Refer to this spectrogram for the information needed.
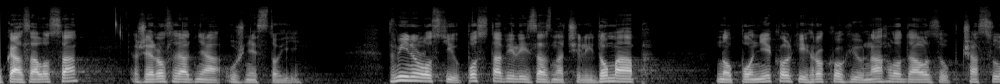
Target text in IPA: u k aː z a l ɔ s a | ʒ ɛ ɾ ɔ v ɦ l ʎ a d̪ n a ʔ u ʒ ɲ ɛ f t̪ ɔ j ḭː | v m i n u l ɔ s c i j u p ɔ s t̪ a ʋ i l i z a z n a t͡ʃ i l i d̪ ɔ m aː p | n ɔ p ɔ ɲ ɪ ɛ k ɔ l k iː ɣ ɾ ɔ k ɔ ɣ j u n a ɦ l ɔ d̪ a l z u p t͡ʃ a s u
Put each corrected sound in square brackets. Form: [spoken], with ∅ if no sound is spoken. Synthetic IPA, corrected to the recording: u k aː z a l ɔ s a | ʒ ɛ ɾ ɔ [z] ɦ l ʎ a d̪ [ɲ] a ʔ u ʒ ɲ ɛ [s] t̪ ɔ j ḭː | v m i n u l ɔ s c i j u p ɔ s t̪ a ʋ i l i z a z n a t͡ʃ i l i d̪ ɔ m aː p | n ɔ p ɔ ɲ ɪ ɛ k ɔ [ʎ] k iː ɣ ɾ ɔ k ɔ ɣ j u n a ɦ l ɔ d̪ a l z u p t͡ʃ a s u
